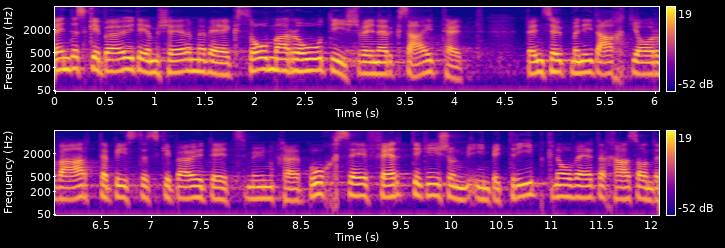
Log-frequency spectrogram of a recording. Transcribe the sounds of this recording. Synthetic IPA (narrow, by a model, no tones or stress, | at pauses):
vɛndasɡ̥ebœʏdeamʃɛɾməvɛːksoːmaɾoːdɪʃvɛnɛːɾksa̰ɪthɛ̰t | d̥ɛnsøtmənɪdaχtjɔːɾvaɾtəb̥ɪsd̥asɡ̥ebœʏdet͡smʏnχəb̥uχseːfɛrtɪɡɪʃʊnɪ̰mbetriːpknoːvɛrdəχasɔnd̪ə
